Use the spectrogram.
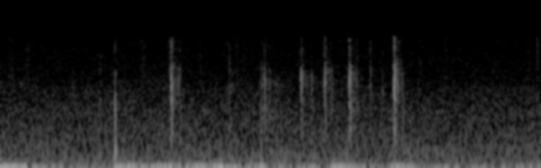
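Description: Quiet, irregular clicks of typing on a computer keyboard while entering Perl code, a few sharper keystrokes standing out against faint room noise.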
